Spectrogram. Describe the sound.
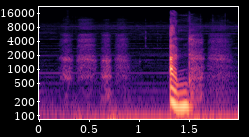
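A man gasps for breath after waking from a nightmare while holding his girlfriend tight: a few soft, breathy exhalations, then one sharp, louder gasp with a voiced tone that falls in pitch, followed by more quiet breathing.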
